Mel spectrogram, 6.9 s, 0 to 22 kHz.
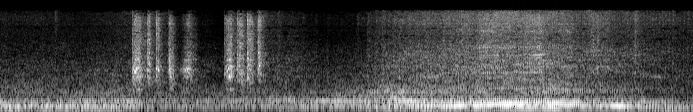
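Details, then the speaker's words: Honda TMX125 motorcycle after a carburetor part was replaced: engine runs rough and uneven, a throttle blip rises only sluggishly, still seeming starved of air; misfire and hesitation persist, ignition next to be checked. "Parang kinakapos pa rin sa hangin."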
